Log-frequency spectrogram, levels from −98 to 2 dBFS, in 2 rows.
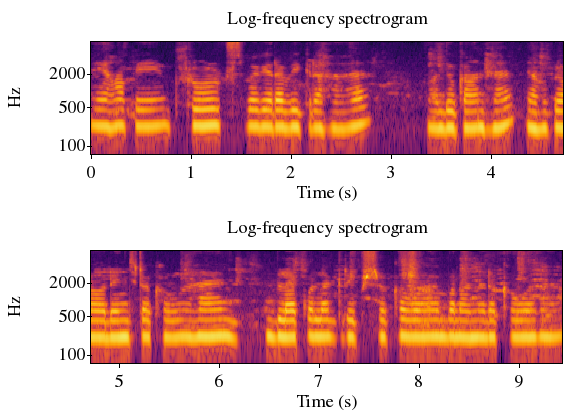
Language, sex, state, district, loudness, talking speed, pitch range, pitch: Hindi, female, Uttar Pradesh, Jalaun, -15 LUFS, 180 wpm, 215-225 Hz, 220 Hz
